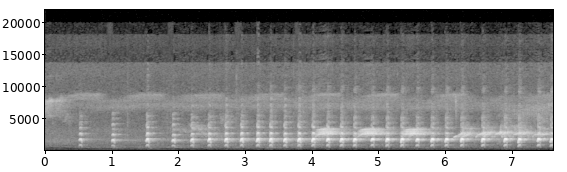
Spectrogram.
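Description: A Pileated Woodpecker gives a loud, ringing series of 'kuk' notes. They start at about two per second and quicken to about four per second.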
